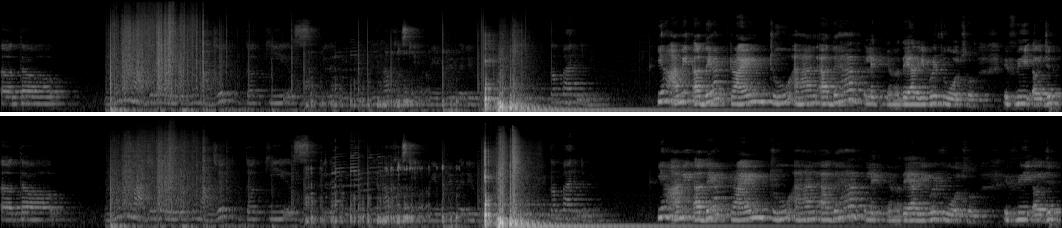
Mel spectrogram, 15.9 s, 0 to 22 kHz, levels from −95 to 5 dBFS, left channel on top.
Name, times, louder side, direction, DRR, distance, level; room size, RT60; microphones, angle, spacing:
voice 1, 0.0-0.8 1.6-3.4 3.7-7.4 8.2-9.1, right 1 dB, 10° right, 1 dB, 1.7 m, -57 dB
Crackle, 1.6-8.6 9.2-9.3 9.6-9.8 10.4-10.6 10.9-11.0, left 4 dB, 30° left, 0.8 m, -55 dB
sound 1, 4.6-6.9 7.3-11.2, right 6 dB, 60° right, 0.4 m, -39 dB
voice 2, 9.9-15.8, left 1 dB, 60° left, 4 dB, 1.5 m, -44 dB
11.5 x 5.8 x 8.5 m, 0.89 s
head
